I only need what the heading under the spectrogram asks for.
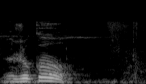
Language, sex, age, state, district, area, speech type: Punjabi, male, 60+, Punjab, Pathankot, rural, read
